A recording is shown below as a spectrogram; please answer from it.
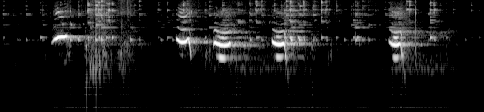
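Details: Beagle and Segugio hounds hunting hare in August, giving loud, tonal baying yelps in short bursts, four main cries spaced roughly a second apart, each sliding slightly downward, with a quiet background and no other sounds.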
